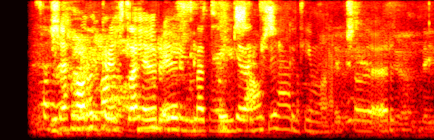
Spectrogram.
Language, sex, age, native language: Icelandic, female, 15, Icelandic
